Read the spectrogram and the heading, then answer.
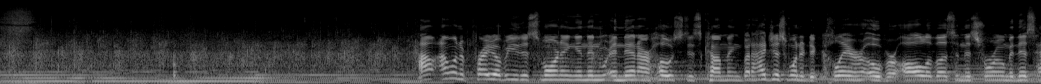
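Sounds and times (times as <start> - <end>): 
audience clapping hands: 0.0 - 6.1
speech: 4.2 - 10.4.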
